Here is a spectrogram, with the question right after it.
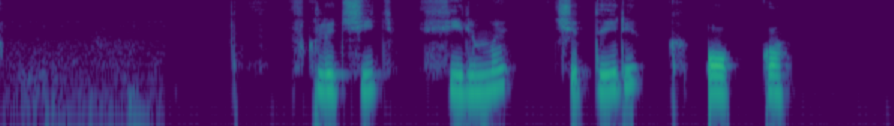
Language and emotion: Russian, neutral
